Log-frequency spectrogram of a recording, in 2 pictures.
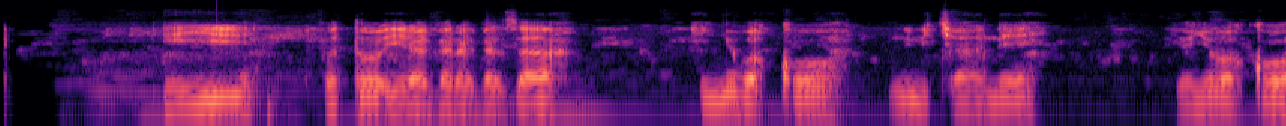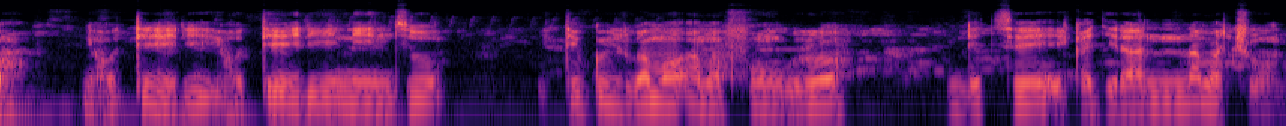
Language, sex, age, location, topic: Kinyarwanda, male, 25-35, Nyagatare, finance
